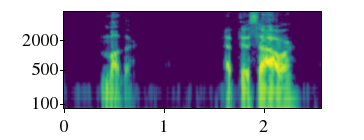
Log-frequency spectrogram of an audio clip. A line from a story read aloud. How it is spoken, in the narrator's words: He asked dryly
